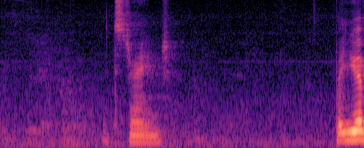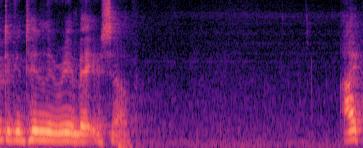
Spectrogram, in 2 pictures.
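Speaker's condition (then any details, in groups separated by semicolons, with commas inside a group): Parkinson's; speech therapy judged unnecessary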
